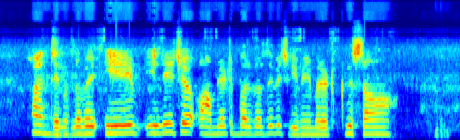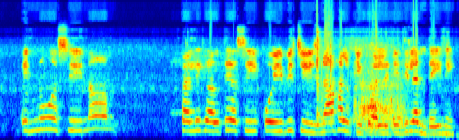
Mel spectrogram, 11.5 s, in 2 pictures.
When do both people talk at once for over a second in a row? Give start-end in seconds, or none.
none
